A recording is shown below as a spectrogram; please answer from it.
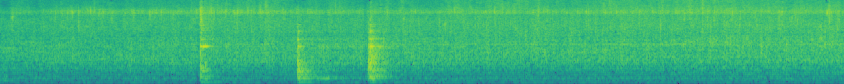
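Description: Blended tomatoes going into a pan of chopped onion frying in sauce: a steady soft sizzle with three sharp spoon-on-pan clinks near the middle as it is stirred, no voices.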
